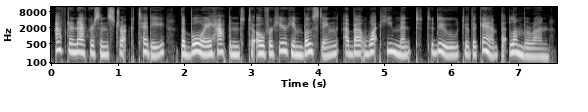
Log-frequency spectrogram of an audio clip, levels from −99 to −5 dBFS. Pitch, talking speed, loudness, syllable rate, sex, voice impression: 210 Hz, 180 wpm, -20 LUFS, 4.8 syllables/s, female, feminine, adult-like, slightly soft, fluent, calm, reassuring, slightly kind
